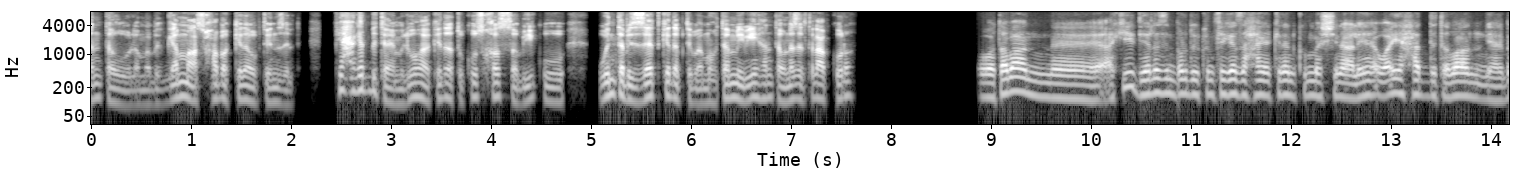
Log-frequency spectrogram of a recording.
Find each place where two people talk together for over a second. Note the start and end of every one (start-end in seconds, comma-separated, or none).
none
